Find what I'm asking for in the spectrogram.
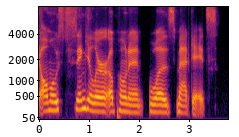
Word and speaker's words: Gaetz: Isn't it Gaetz? – I don't know. – I mean, do we care? – We don't care. – I think I'm pretty sure it's Gaetz.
